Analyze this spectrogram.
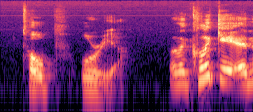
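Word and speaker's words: Topuria: Taupe Ura.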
